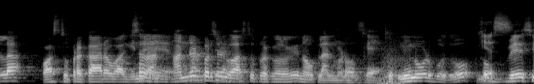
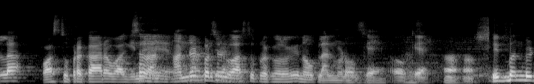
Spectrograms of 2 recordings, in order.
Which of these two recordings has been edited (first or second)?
first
